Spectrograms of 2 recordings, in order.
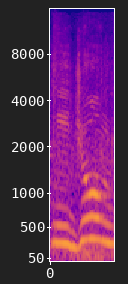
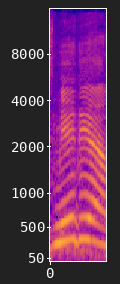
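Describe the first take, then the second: First: The word is said without a smile. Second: The word is said with a smile. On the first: The speaker calls it wrong. "It's not medium" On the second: The speaker calls it right. "It's medium with a smile"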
